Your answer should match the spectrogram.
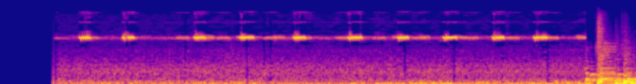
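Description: Crickets chirping as an edited-in sound effect: about ten high chirps at roughly two a second over a low steady rumble, starting suddenly after half a second of dead silence. It is the stock "crickets" gag for an awkward silence.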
